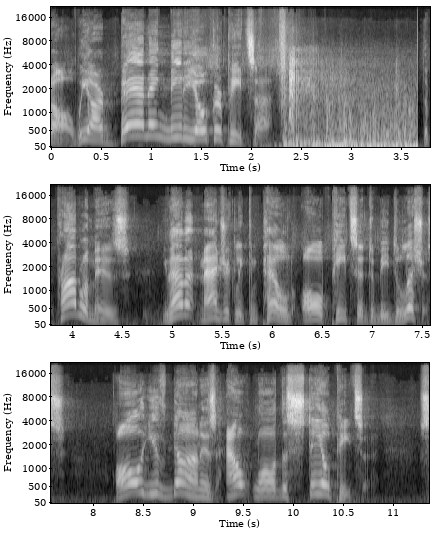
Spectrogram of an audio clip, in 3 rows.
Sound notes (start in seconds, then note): 2.1 explosion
